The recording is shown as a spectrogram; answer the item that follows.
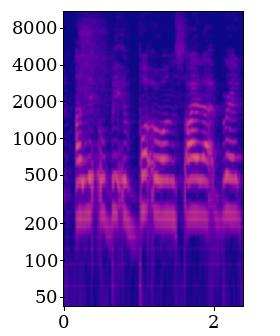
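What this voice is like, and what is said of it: Put-on British accent. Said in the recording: “best British accent, go.”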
